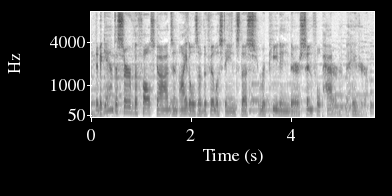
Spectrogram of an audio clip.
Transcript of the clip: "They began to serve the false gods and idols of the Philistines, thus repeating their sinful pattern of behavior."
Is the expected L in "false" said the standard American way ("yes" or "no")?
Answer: yes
